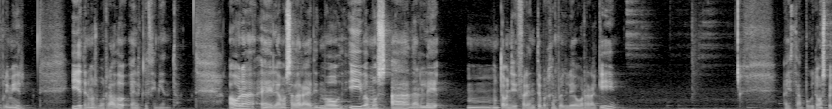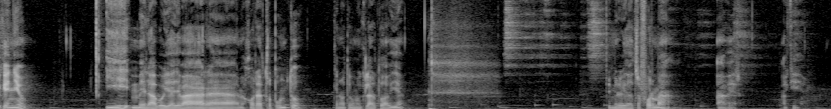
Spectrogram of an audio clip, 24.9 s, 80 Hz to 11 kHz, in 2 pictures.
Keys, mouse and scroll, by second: 1.2-4.2 drag, 4.4 click, 5.3-7.4 middle drag, 7.4 right click, 8.3 Delete, 11.5-13.3 middle drag, 13.3 right click, 14.4 right click, 18.1-19.6 middle drag, 19.6 right click, 23.6 right click, 24.6-24.9 middle drag.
